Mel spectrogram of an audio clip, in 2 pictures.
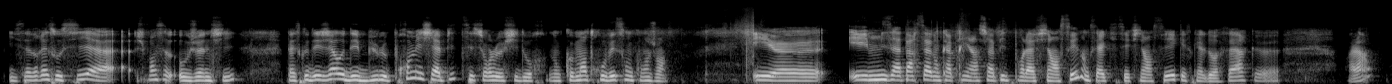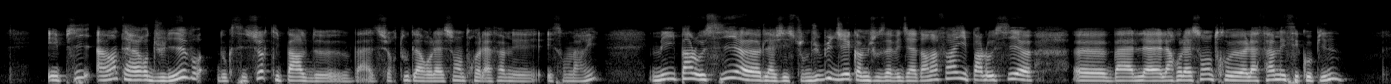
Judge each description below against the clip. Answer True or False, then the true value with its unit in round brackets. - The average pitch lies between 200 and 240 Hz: False (190 Hz)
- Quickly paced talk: True (240 wpm)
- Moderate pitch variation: True (3.4 semitones)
